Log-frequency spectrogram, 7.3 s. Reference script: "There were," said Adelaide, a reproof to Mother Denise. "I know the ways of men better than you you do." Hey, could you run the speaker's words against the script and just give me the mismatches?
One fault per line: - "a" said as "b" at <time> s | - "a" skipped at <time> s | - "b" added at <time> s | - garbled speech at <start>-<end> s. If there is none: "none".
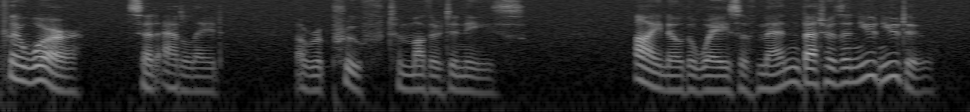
none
